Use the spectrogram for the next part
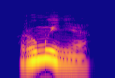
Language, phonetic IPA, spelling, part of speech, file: Russian, [rʊˈmɨnʲɪjə], Румыния, proper noun, Ru-Румыния.ogg
- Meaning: Romania (a country in Southeastern Europe)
